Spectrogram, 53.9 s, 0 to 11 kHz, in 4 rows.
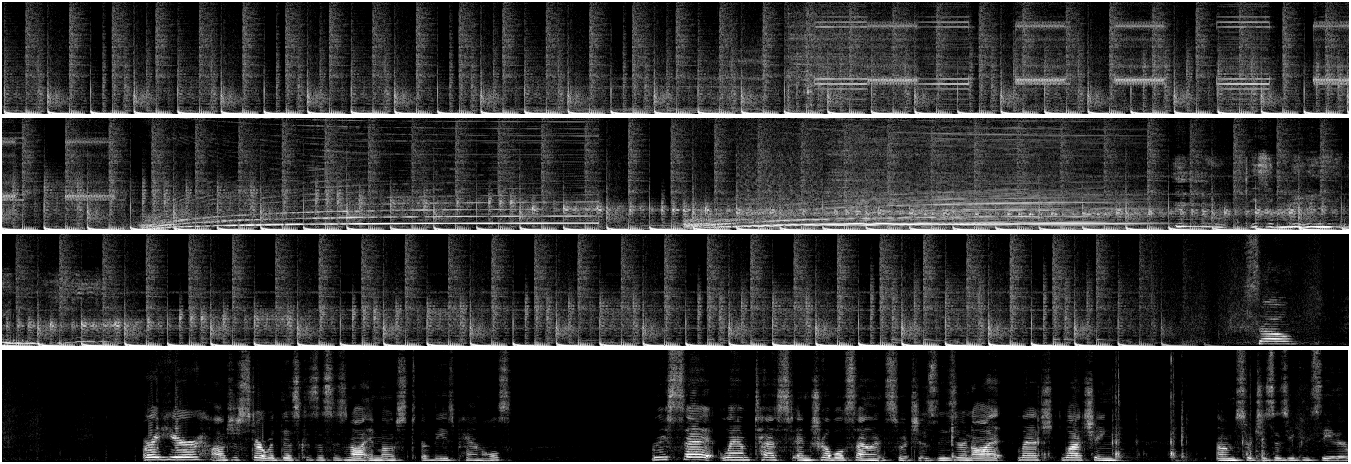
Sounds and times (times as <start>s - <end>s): Drum and bass: 0.0s - 39.0s
Trance music: 2.5s - 38.5s
Techno: 2.8s - 38.4s
Electronica: 4.2s - 28.6s
Fire alarm: 6.9s - 19.4s, 20.3s - 24.8s.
